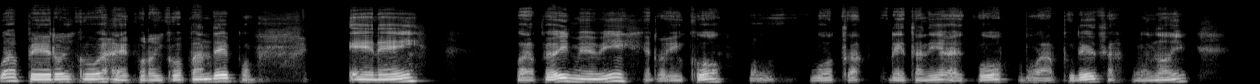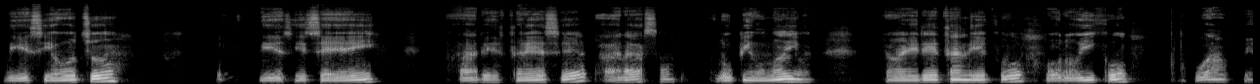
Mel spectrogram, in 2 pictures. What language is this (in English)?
Eastern Bolivian Guaraní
